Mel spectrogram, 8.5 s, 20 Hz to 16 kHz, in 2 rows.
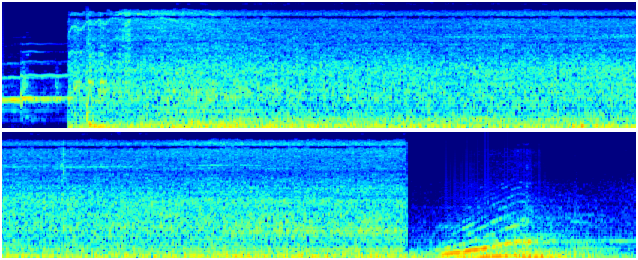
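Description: Whipple-supercharged 5.0L V8 of a Ford F-150 running with a steady, noisy sound that cuts off abruptly about seven seconds in. In the last second it revs hard, rising quickly in pitch.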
